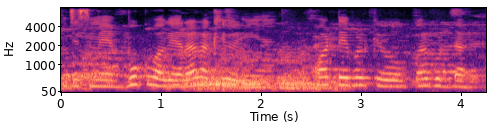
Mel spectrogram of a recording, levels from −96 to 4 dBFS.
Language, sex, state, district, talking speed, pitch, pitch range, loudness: Hindi, female, Chhattisgarh, Raipur, 170 wpm, 250 Hz, 230-275 Hz, -13 LUFS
